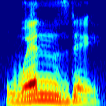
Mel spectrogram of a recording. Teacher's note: Please remember the D in the middle of the word is silent.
